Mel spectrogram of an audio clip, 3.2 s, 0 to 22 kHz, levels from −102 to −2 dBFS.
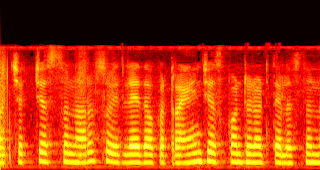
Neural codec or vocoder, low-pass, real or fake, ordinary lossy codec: none; 7.2 kHz; real; AAC, 32 kbps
